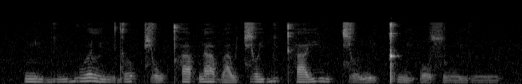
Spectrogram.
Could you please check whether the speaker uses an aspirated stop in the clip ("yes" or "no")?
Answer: yes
